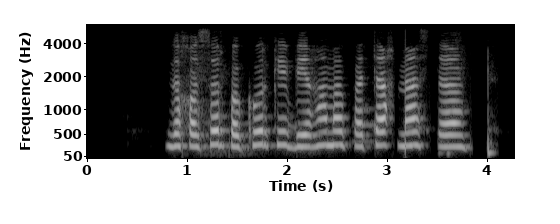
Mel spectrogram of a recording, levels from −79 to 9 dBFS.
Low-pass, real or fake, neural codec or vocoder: 5.4 kHz; real; none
